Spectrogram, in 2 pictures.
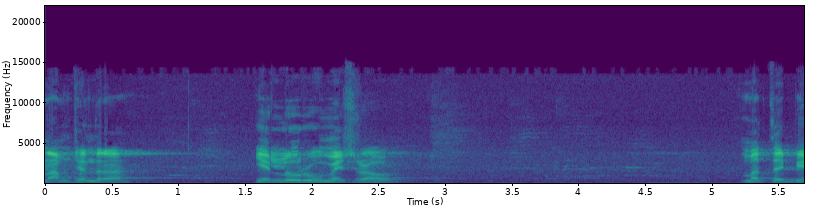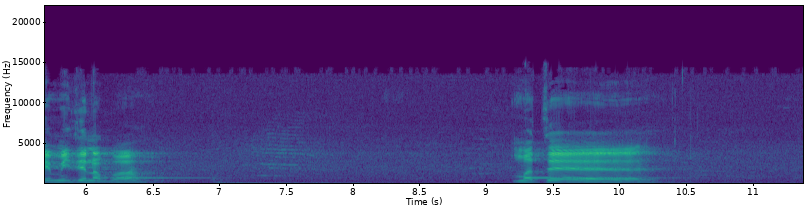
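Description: A middle-aged man speaks loudly and with emphasis into a microphone, in short bursts with pauses, his voice echoing in a hall.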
